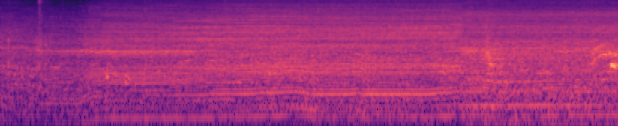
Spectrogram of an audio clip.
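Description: Steady outdoor background noise, an even rushing hiss like wind or distant traffic, with faint steady tones beneath it. It starts suddenly and swells slightly in the first second.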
